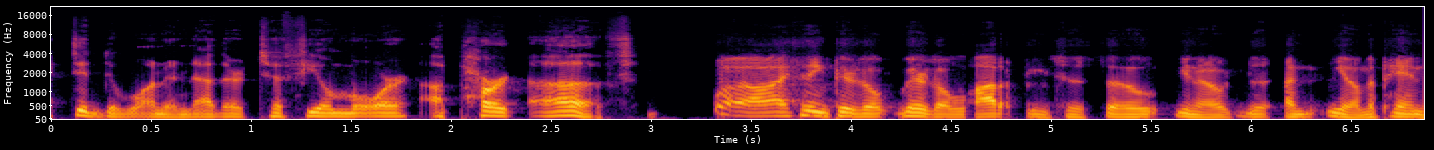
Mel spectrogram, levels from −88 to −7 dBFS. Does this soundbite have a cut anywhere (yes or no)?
no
